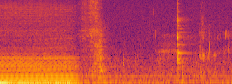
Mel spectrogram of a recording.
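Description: Rancilio Silvia espresso machine's vibratory pump buzzing steadily, cutting off about a second and a half in with a short hiss. A sharp clink of a mug follows, then a few light taps.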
